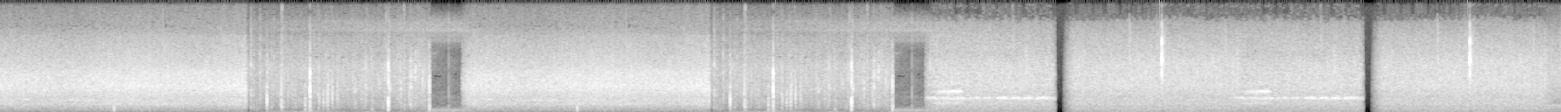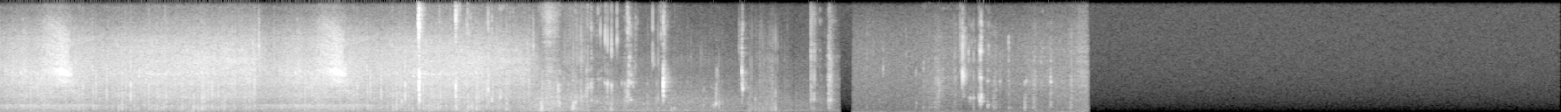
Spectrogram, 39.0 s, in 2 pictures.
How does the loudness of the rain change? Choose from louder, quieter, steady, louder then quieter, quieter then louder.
steady.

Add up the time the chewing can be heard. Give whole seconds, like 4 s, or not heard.
9 s.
